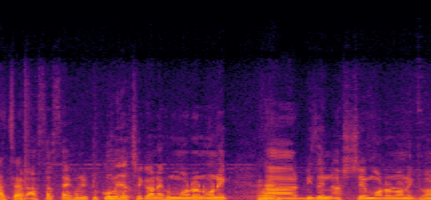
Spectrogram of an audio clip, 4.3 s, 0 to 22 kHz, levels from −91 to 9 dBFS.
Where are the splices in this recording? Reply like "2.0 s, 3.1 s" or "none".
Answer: none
